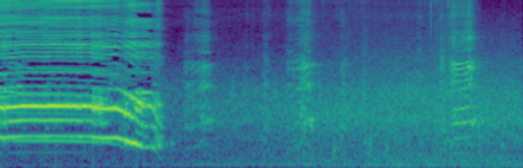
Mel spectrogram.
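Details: Buff black Columbian rooster ending a long, loud harmonic crow that holds steady and then drops away, followed by quieter background clucks and faint calls.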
